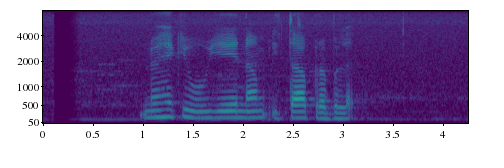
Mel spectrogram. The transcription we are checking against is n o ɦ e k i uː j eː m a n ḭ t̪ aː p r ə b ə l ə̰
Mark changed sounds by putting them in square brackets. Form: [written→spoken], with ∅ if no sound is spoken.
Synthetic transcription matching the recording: n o ɦ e k i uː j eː [m→n] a [n→m] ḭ t̪ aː p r ə b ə l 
